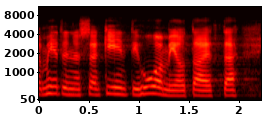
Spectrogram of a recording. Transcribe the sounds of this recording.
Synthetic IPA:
miet̪inːøsːæŋkiːn̆t̪ːihuomiot̪ɑet̪ːæ

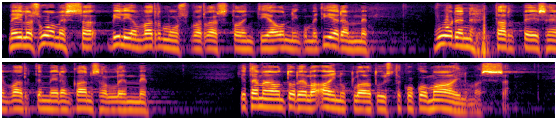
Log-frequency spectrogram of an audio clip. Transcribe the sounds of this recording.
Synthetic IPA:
meilːˑæsuomesːɑʋiljɑʋʋɑrmuːsʋɑrɑst̪oint̪iɑonniːŋkumet̪ieɾæmːeʋuodent̪ɑrpˑeːseːʋʋɑrt̪ːˑemmeiɾæŋkɑnsɑlːemːe | jɑt̪æmæont̪odelːˑɑ̰ʔɑinut̪lɑːt̪uist̪ɑkokomɑːilmɑ̰sːɑ̰

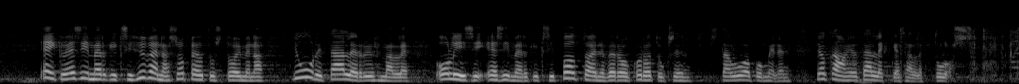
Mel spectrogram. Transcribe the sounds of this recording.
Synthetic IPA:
ʔeikøe̞sime̞rkiksihyʋænæso̞pe̞ut̪ust̪o̞imenɑ | juːrit̪ælːerryhmælːeʔo̞lisiʔe̞sime̞rkiksipolt̪ːoɑjneʋʋeɾoŋkoɾot̪uksen | st̪ɑluopuminen | jokɑonjot̪ælːekkːe̞sælːet̪t̪ulo̰sːɑ̥

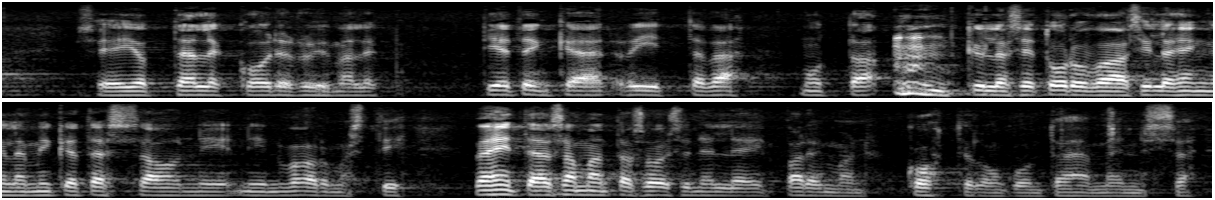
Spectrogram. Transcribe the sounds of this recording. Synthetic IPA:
seeiott̪ælːekkoiderryhmælːe | t̪iet̪eŋkæ̰ːnriːt̪ːæʋæmut̪ːɑkylːæset̪urʋɑːsilːæheŋːelːæmikæt̪æsːæonnininʋɑrmɑst̪i | ʋæhent̪æːsɑmɑnt̪ɑsoisenelːeipɑremːɑnkoht̪eluŋkunt̪æhæmmenːesːæ

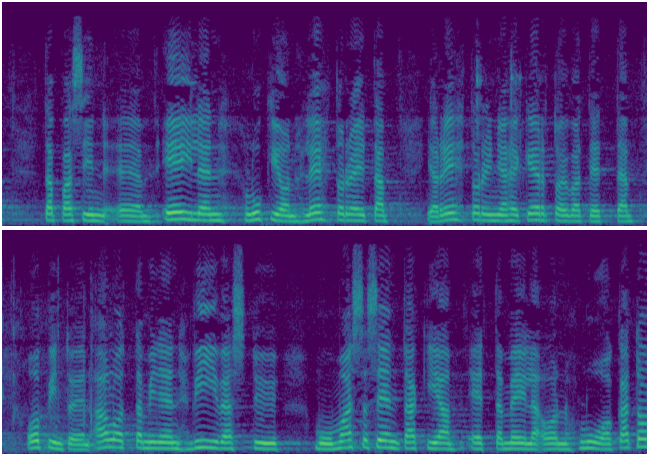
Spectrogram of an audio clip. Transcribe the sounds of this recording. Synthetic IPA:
t̪ɑpɑsinː | eilenlukionleht̪oreit̪ɑ | jɑreht̪orinjɑhekert̪oiʋɑt̪et̪ːæ | opint̪ojenɑlot̪ːɑminenʋiːʋæst̪yːmuːmoɑˑsːɑsent̪ɑkiɑet̪ːæmeilːæʔonluokɑt̪o

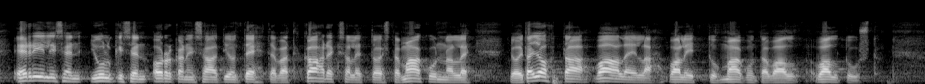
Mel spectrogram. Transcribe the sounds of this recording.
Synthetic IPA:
ʔerilːisenjulkisenorkɑnisɑːt̪iont̪eht̪æʋæt̪kɑhdeksɑlːet̪ːoist̪ɑmɑːkunːɑlːejoit̪ɑjoht̪ɑːʋɑːleilːɑʋɑlit̪ːumɑːkunt̪ɑʋɑlʋɑlt̪uːst̪

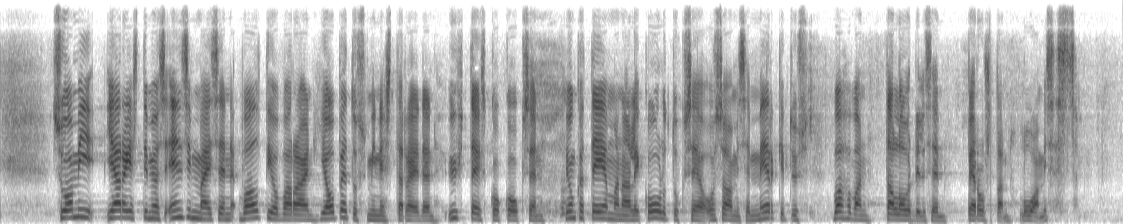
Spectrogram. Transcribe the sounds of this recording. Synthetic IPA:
suomijærje̞st̪imyøse̞nsimːæjse̞nʋɑlt̪io̞ʋɑɾɑjnjɑo̞pe̞t̪usminist̪e̞ɾe̞jde̞nyçt̪e̞jsko̞ko̞ukse̞njo̞ŋkɑt̪e̞ːmɑnɑo̞liko̞wlut̪uksejɑʔo̞sɑːmise̞mːe̞rkit̪ysʋɑɦʋɑnt̪ɑlo̞wde̞lːise̞npe̞ɾust̪ɑnluomise̞̥sːɑ̥

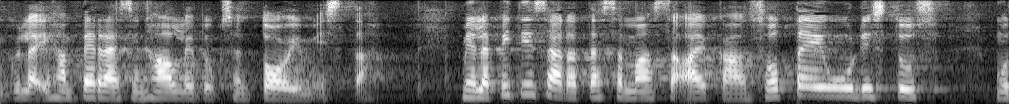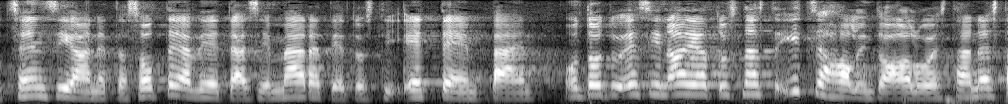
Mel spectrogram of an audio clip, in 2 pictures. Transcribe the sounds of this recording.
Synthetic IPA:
ŋkylːæiɦɑmpeɾæsinɦɑlːit̪uksent̪o̞imḭst̪ɑ̰ | meilæpit̪isɑːdɑt̪ːæsːæmɑːsːɑ̰ʔɑ̰jkɑːnsot̪eiuːdist̪us | mut̪se̞nsiɑːnet̪ːæsot̪ejɑʋiet̪æːsiemæːɾæt̪iet̪ost̪iʔet̪eːmpæinʔont̪oit̪ue̞sinɑjɑt̪usnæist̪æit̪seɦɑlːint̪oɑlueist̪ɑjɑnæist̪

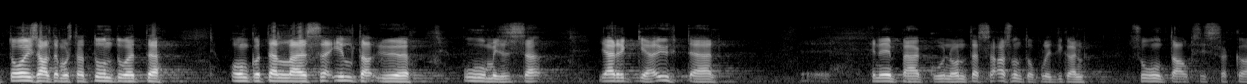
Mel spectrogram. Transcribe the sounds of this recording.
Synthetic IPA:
t̪oisɑːlt̪ɑmust̪ɑt̪unt̪uet̪ːæ | oŋkot̪ælːɑisesːɑilt̪ɑyø | puhumisesːɑ | jærkeæyht̪æːn | enempæːkuinont̪æsːæɑsunt̪opolit̪ikɑn | suːnt̪ˑɑuksisːɑkɑː

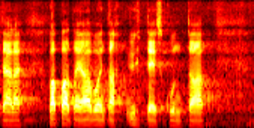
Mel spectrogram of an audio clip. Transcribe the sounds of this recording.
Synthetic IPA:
t̪æːlæʋɑpɑˑut̪ɑjɑɑʋoint̪ɑyht̪eiskunt̪ɑː

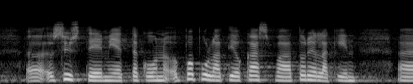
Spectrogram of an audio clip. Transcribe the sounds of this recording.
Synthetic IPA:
syst̪eːmiet̪ːækunpopulɑːt̪iokɑsʋɑːt̪odelːɑkin

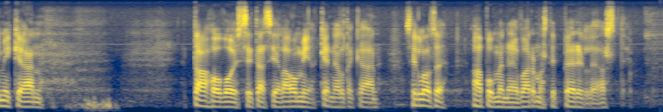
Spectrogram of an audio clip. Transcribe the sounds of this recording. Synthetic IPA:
imikæːn | t̪ɑhoʋoissit̪æsiælæomiɑkenelt̪ækæːnsilːonseɑpumeneːʋɑrmɑst̪ipperilːḛɑst̪i̥

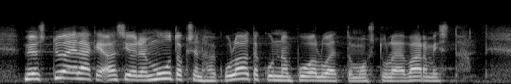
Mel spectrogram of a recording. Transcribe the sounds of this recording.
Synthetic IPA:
myøst̪yøe̞læk̟e̞ɑsio̞jde̞mmuːt̪o̞kse̞nɦɑkulɑwt̪ɑkunːɑmpuo̞luet̪ːomuːst̪uleːʋɑrmist̪ɑ̥ː

